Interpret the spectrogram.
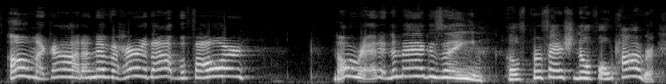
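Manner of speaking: high, whiny mock voice; sneering impression of a doubter; mocking skeptical amateur.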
